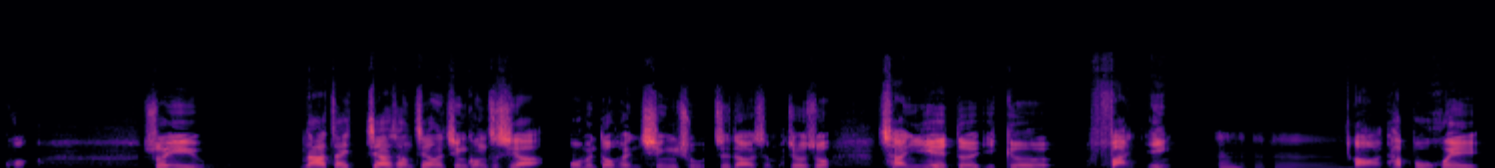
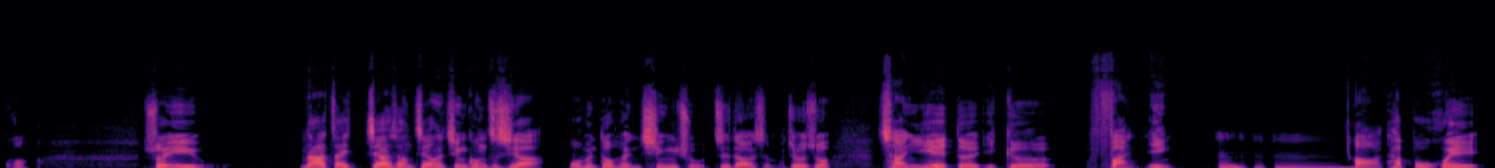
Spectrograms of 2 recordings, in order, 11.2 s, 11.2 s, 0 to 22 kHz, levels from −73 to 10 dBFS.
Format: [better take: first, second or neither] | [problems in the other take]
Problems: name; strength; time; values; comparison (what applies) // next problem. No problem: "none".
second | thin; very; fading below 650 Hz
